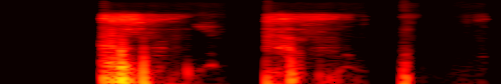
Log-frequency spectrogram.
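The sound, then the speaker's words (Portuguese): A voice imitates a gas station inflatable tube man flailing in the wind, with two breathy, sputtering blasts and then one short pop, fairly loud. “Não, é, o, é porque é o barulho lá do vento, tá ligado?”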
